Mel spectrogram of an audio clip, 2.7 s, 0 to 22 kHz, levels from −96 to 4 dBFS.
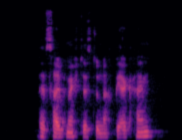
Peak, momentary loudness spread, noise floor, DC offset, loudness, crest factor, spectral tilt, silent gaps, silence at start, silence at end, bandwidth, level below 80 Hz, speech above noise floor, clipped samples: -22 dBFS; 8 LU; under -90 dBFS; under 0.1%; -42 LUFS; 22 dB; -5 dB/octave; none; 0.6 s; 0.45 s; 16 kHz; -84 dBFS; over 48 dB; under 0.1%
